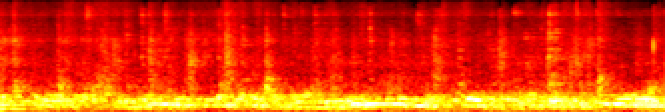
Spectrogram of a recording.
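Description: Tumbler pigeons kept as Tokat show birds coo in a steady, overlapping low murmur that runs throughout, close and fairly loud, with no talk over it.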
